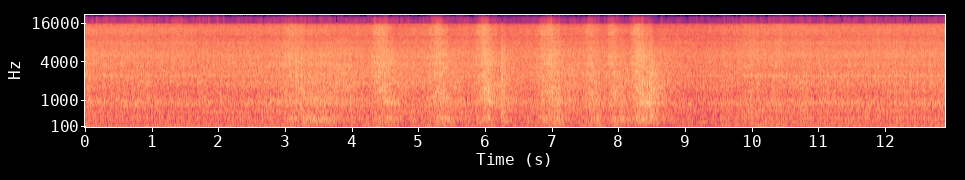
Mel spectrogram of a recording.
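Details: 1981 Oldsmobile Cutlass Supreme with swapped small-block V8, new headers, during cam break-in after starter fix: even V8 idle broken by sharp throttle blips rising and settling cleanly; normal healthy running and revving.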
